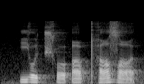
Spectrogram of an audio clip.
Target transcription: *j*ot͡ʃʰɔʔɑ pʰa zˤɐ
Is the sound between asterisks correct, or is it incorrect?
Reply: correct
